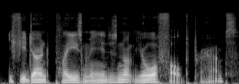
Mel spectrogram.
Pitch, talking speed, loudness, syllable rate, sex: 100 Hz, 275 wpm, -16 LUFS, 6.0 syllables/s, male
